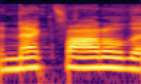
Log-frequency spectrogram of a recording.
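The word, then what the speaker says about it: Neckvatal: And if you'd like to connect with me professionally, you can find me on LinkedIn just by typing in my name, Brenda Neckvottle. That's spelled N-E-C-K, like the thing you want to choke. V as in Victor, A-T-A-L.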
